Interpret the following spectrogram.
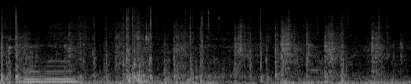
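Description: A short, low, steady hum from a man's voice lasting about half a second near the start, followed by light clicks and rustles of cardboard toy boxes being handled on the shelf.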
